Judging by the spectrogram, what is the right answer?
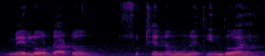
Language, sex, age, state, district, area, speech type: Sindhi, male, 30-45, Gujarat, Kutch, rural, spontaneous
